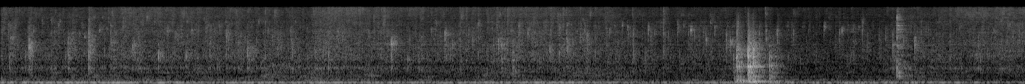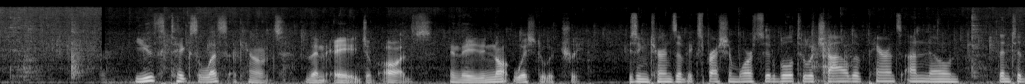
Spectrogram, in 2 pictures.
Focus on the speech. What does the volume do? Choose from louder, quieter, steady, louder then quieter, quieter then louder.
steady.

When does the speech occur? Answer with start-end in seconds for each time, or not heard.
11.2-20.4.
